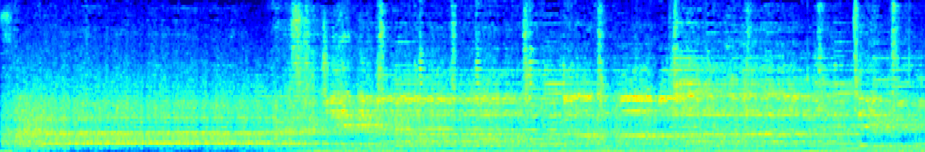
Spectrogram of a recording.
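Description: A huge stadium crowd sings along to a song in unison, loud and sustained, with scattered shouts and whoops rising over the massed voices.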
